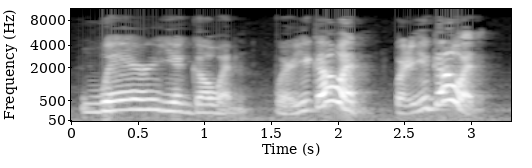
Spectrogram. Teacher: We just changed it to ya. Ya. Not you, but ya.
